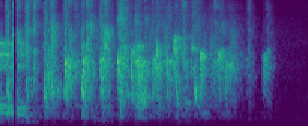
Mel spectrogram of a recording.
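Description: A small audience applauding, with a cheer at the start; the clapping thins out and stops about three and a half seconds in.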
